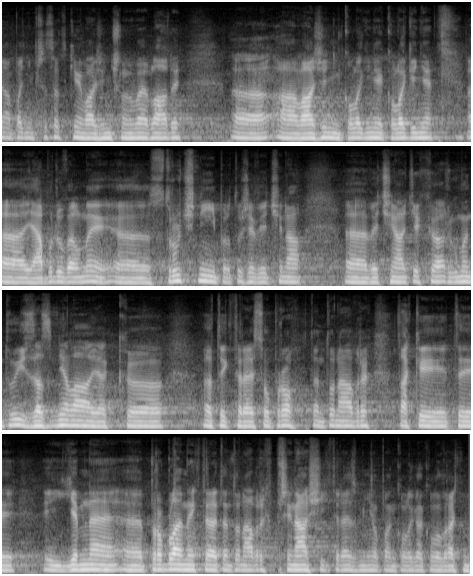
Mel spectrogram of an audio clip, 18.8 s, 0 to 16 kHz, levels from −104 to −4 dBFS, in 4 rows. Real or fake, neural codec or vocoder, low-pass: real; none; 14.4 kHz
